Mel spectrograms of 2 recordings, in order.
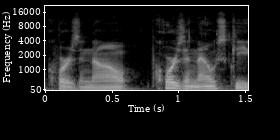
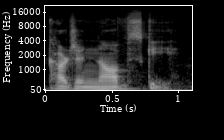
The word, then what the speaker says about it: Korzenowski: And then in my name, you have another combination of letters RZ, which for some reason makes the sound like envision or measure instead of R and Z, oddly enough. So my last name in Polish, it would not be pronounced Korzenowski, it would be pronounced Korzenowski. Measure in the middle.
